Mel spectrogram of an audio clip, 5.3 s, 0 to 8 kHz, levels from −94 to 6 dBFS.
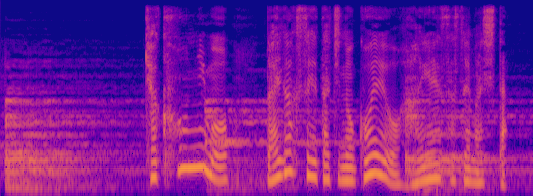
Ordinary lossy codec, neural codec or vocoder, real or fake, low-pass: none; vocoder, 22.05 kHz, 80 mel bands, Vocos; fake; 7.2 kHz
